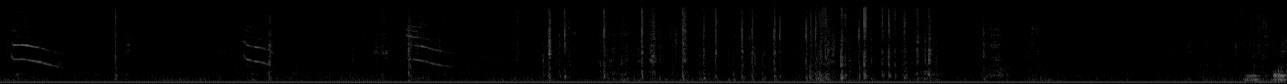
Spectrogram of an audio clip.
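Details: Kitten mewing indoors, three thin high falling mews spaced about two seconds apart, followed by rustling, scratching and clicking noises over a constant low hum.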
